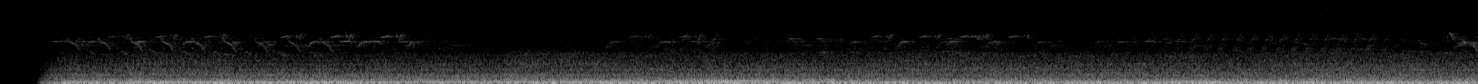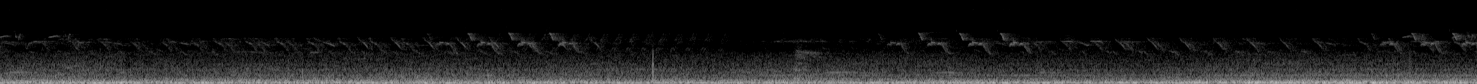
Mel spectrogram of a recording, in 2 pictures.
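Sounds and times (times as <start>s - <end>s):
birds chirping: 0.4s - 29.5s.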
